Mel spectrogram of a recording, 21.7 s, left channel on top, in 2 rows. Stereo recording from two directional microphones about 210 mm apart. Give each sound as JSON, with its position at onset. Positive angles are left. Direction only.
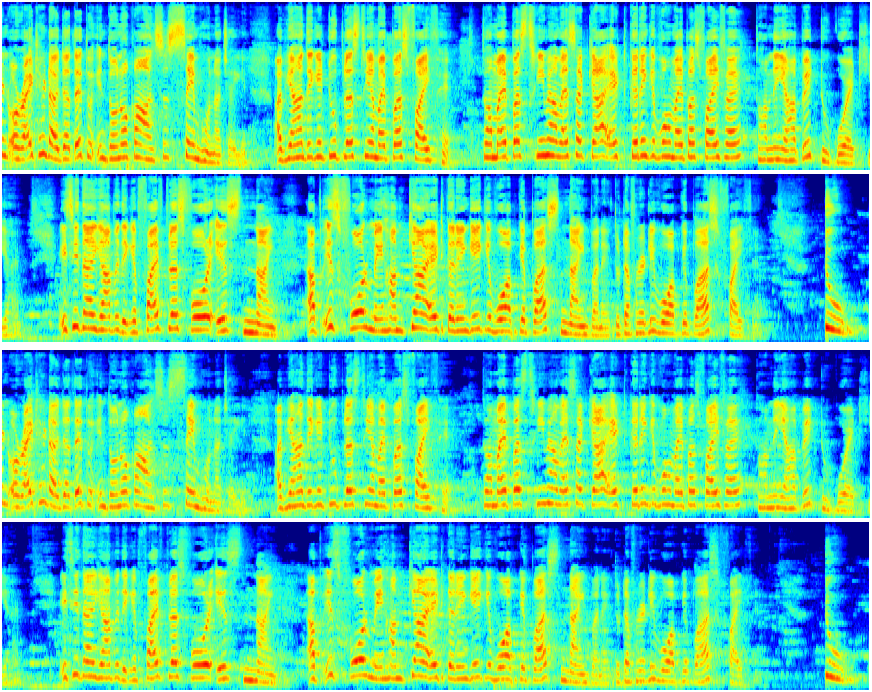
{"t": 0.0, "sound": "a woman's voice", "side_deg": 50}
